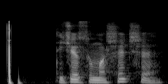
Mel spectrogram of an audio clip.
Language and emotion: Russian, angry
